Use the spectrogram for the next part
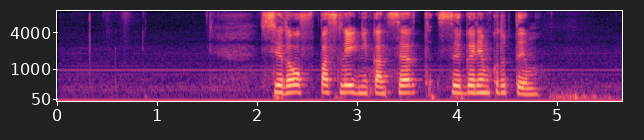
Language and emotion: Russian, neutral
